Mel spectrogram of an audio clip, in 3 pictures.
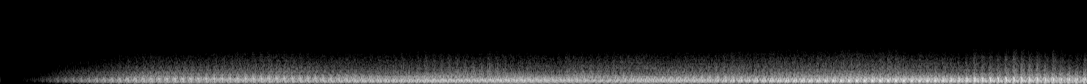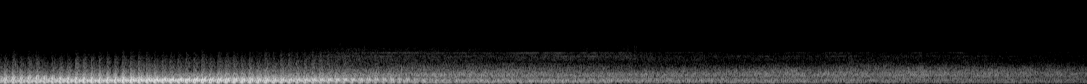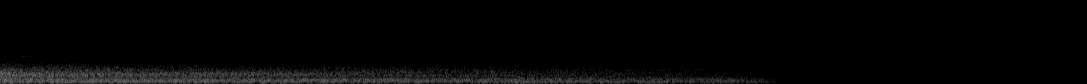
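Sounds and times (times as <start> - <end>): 
helicopter flyover heard from interior: 0.6 - 26.5.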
